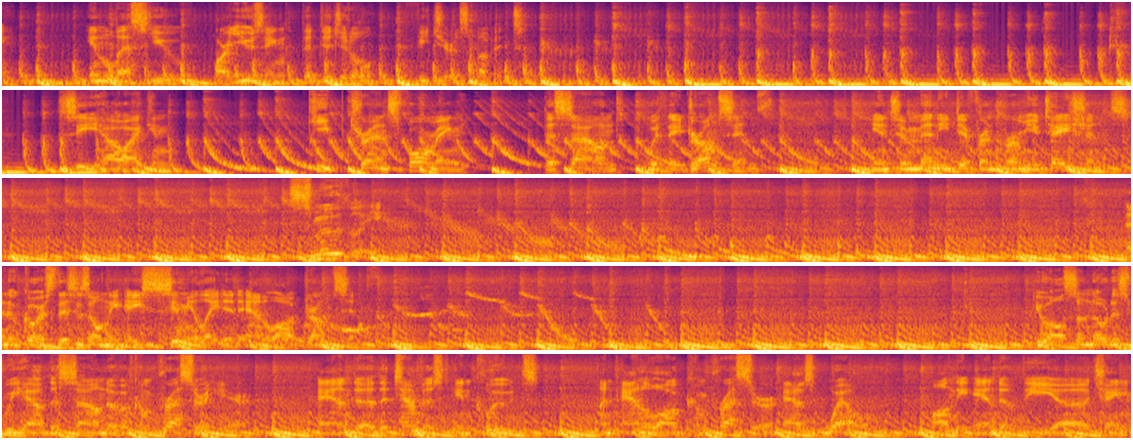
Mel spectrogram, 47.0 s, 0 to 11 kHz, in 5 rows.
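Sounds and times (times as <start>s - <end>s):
electronic drum pattern: 0.0s - 47.0s
synth filter sweeping: 10.0s - 47.0s
steady low bass note: 13.9s - 47.0s.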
